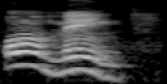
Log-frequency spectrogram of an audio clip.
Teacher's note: então ele é um ditongo nasal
